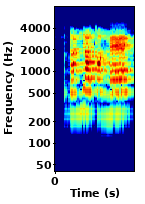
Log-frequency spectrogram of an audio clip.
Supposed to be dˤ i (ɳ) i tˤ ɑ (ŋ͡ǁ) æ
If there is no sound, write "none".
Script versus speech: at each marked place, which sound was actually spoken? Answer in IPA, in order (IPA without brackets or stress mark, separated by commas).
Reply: ŋ, ŋ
